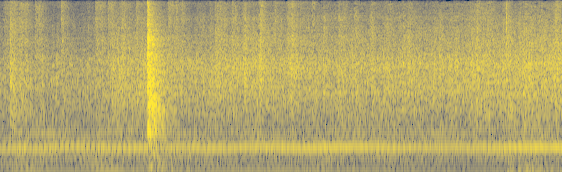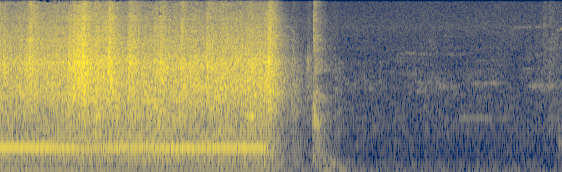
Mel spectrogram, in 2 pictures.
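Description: Motorized roll-up door of a warehouse rising: a steady motor hum with the rattle of the moving door and a sharp knock about a second and a half in. It stops abruptly about eight seconds in, followed by a single clunk.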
